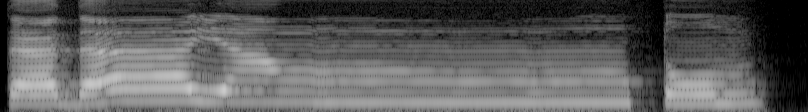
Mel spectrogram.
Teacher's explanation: نون ساکن کے بعد تا ہے تو لہٰذا یہاں پر کیا کریں گے؟ اخفا کریں گے، کیونکہ یہ تا حروف اخفا کے جو 15 لیٹرز ہے اس میں سے ایک ہے، لہٰذا یہاں پر ہمیں اخفا لازمی کرنا ہے.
